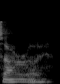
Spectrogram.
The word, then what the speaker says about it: Sarao: Sorry, I pronounced his name wrong at first. It's Sarao.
